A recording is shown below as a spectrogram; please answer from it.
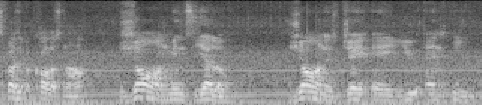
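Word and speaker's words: jaune: and pretty small colors it's possible colors now Jean means yellow Jean is j-a-u-n-e okay a yellow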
